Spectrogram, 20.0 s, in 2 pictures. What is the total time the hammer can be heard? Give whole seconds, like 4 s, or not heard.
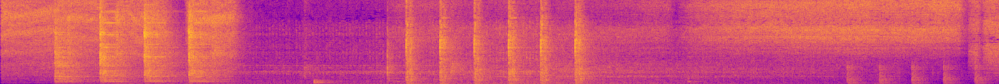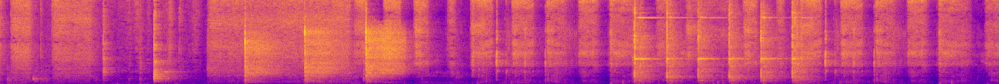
9 s.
